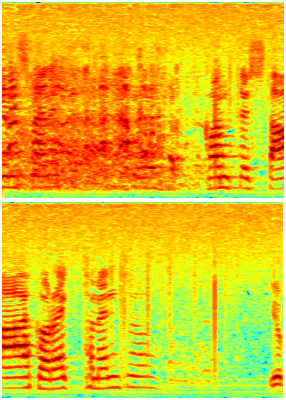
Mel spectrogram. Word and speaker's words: correctamente: The R's. In Spanish, they must roll off your tongue. Listen to me. R con R cigarro, R con R barril.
